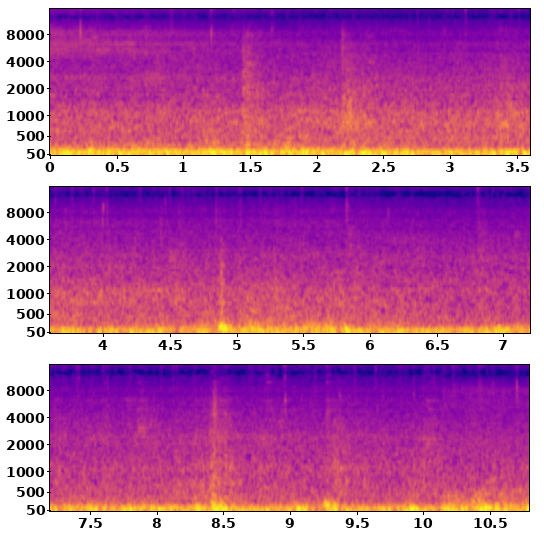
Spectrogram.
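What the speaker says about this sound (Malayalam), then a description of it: "ഈ ഒരു ചെറിയൊരു ചാറ്റൽ മഴ." Light monsoon drizzle along the Talguppa–Shivamogga passenger rail route in Karnataka, a continuous hissing wash over a low rumble with scattered faint ticks, steady throughout and no clear talking.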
